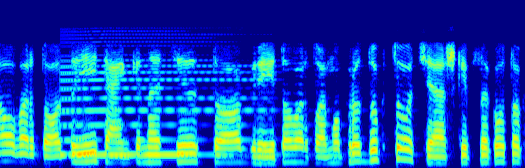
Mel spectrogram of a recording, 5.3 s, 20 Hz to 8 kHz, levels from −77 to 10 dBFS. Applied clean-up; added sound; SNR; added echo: classical method log-MMSE.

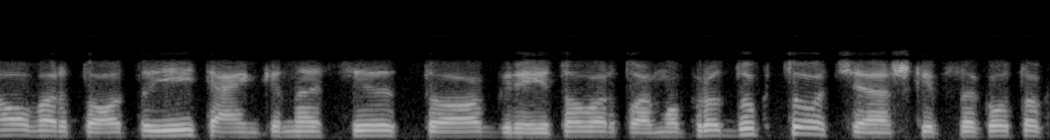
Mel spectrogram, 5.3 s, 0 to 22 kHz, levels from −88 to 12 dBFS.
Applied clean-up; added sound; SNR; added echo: none; none; none; none.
